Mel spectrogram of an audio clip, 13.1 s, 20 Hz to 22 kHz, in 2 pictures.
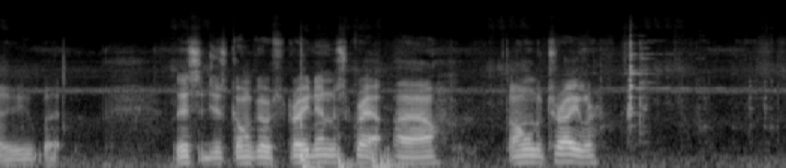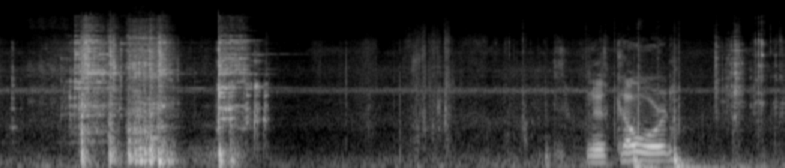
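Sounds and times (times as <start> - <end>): scrap metal clinking: 2.5 - 9.0, 12.4 - 13.0.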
